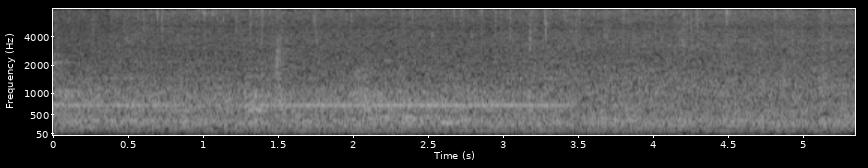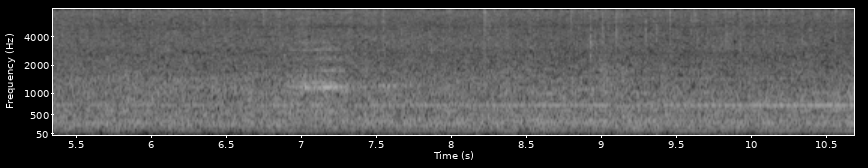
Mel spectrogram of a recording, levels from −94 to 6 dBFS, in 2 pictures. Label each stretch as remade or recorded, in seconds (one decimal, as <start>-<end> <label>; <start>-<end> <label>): 0.0-4.4 recorded; 4.4-5.5 remade; 5.5-7.1 recorded; 7.1-8.0 remade; 8.0-10.7 recorded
